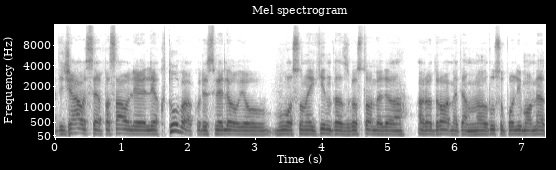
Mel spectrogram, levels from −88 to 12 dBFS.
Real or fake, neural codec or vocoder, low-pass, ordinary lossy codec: fake; codec, 44.1 kHz, 7.8 kbps, Pupu-Codec; 14.4 kHz; Opus, 24 kbps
